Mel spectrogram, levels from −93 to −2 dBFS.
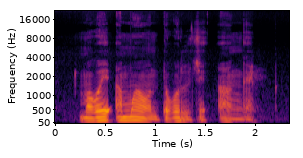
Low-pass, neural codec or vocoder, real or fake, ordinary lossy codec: none; none; real; none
